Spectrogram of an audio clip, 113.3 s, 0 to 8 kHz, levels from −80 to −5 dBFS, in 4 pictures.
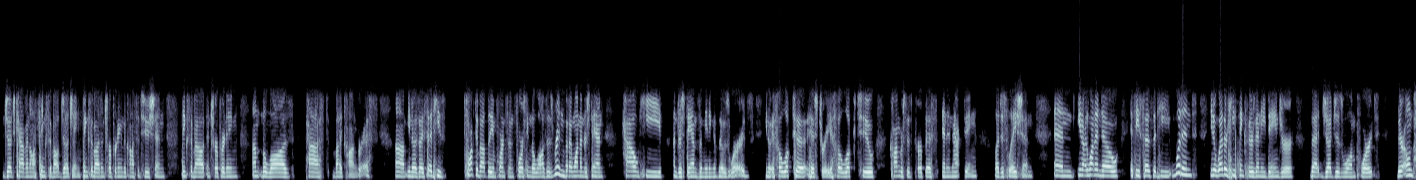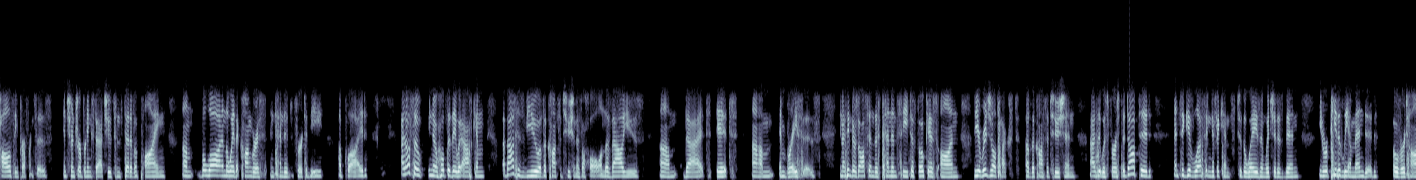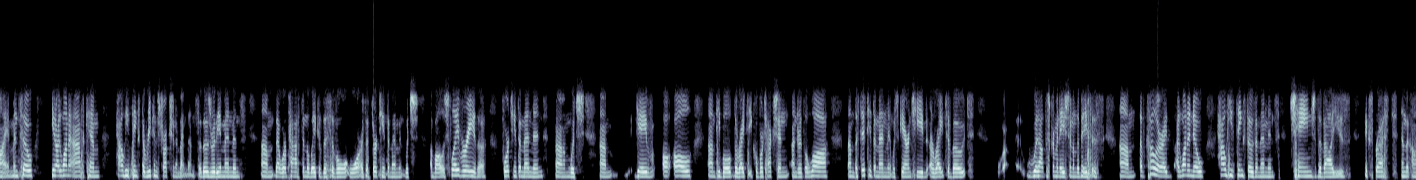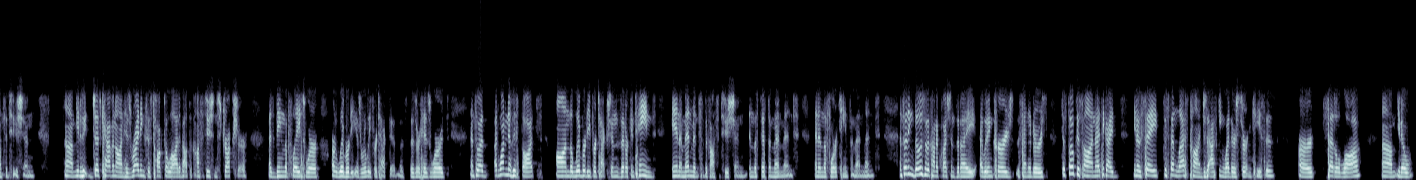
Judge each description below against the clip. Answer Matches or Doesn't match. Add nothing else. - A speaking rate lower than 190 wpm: Doesn't match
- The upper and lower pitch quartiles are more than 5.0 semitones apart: Doesn't match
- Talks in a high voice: Matches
